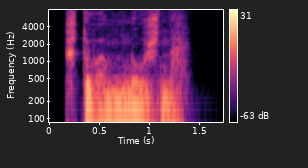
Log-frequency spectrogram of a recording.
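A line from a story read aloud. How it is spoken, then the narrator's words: Fast, strange deep voice. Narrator (Russian): сказала быстрым, не своим грудным голосом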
